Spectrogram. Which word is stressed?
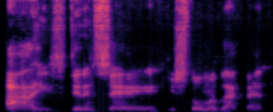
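I. The word I is stressed. Someone else said it. "It means I'm not the one who said that"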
